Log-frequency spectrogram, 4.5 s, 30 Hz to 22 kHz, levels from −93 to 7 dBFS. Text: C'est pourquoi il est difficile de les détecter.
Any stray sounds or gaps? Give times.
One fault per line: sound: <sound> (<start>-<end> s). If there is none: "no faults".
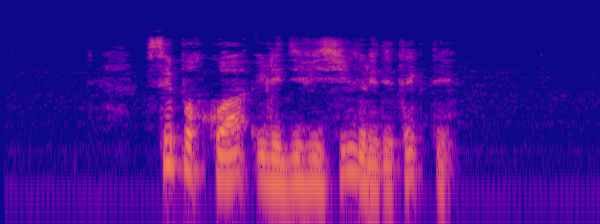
no faults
